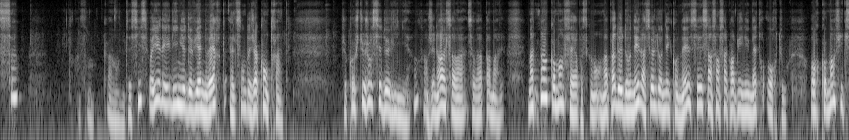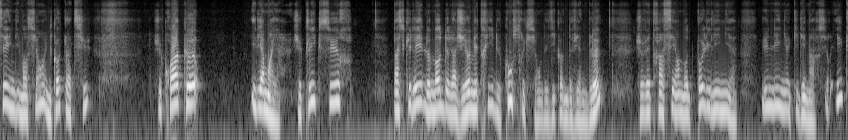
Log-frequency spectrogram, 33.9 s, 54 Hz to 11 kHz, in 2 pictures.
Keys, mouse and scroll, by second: 0.1 click, 1.1-1.9 typing, 2.2 KP_Enter, 8.7-9.6 right drag, 9.9 scroll up 1, 12.5 scroll down 2, 13.1 scroll down 2, 15.7-16.0 scroll up 2, 16.2-16.5 scroll up 2, 18.8-19.2 scroll down 2, 27.1 click, 31.0 click, 33.4 click.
